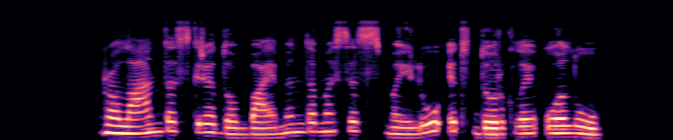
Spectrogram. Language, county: Lithuanian, Tauragė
